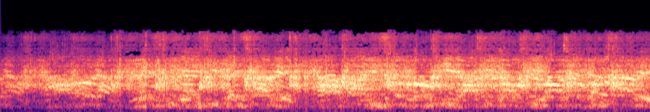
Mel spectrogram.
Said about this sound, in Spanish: Este grito, el de la aparición con vida y el castigo a los culpables, ganó las calles del país a un año de la desaparición de Jorge Julio López.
